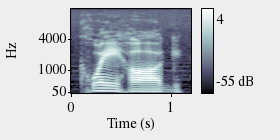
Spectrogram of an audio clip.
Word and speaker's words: quahog: It's called the ocean quahog clam. Quahog is spelled Q-U-A, hog, H-O-G. So it's an ocean quahog clam.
